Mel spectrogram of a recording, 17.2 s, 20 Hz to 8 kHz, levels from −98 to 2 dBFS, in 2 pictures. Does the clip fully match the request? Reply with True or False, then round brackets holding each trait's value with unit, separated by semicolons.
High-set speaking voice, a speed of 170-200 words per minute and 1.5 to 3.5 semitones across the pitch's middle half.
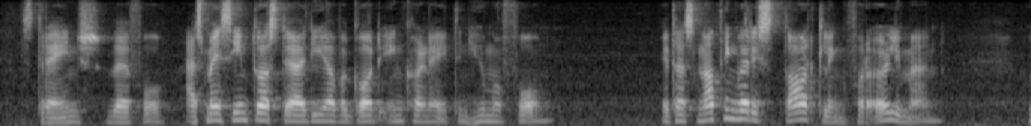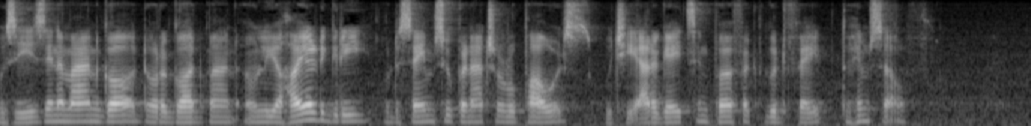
False (140 Hz; 180 wpm; 3.1 semitones)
